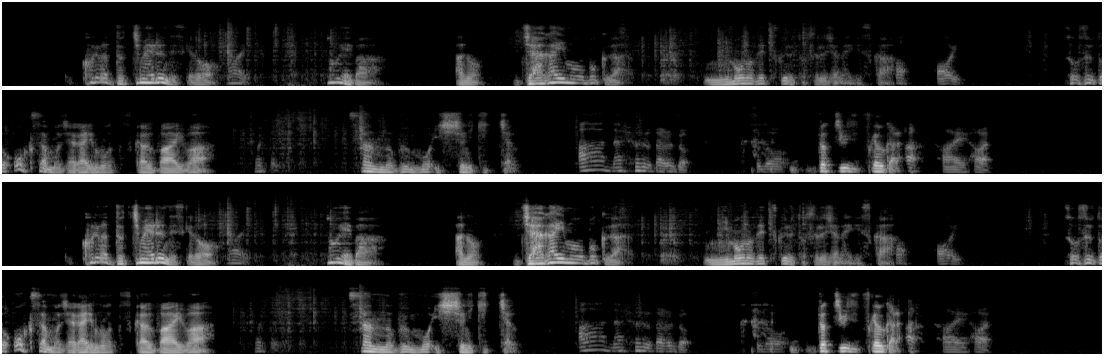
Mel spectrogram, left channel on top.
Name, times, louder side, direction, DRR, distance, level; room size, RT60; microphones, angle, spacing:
voice 1, 0.8-2.2 3.2-3.8 4.5-4.8 5.1-6.3 7.0-8.9 10.6-13.1 14.5-16.2 18.5-20.0, right 4 dB, 40° right, 0.3 m, -25 dB
sound 1, 1.4-3.5 4.9-8.8 10.1-11.5 13.3-15.7 16.5-17.5, right 2 dB, 15° right, 1.1 m, -49 dB
voice 2, 16.8-17.9 18.5-18.9 20.0-20.1 20.4-20.9, left 2 dB, 30° left, 0.6 m, -39 dB
2.4 x 2.3 x 2.9 m
head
